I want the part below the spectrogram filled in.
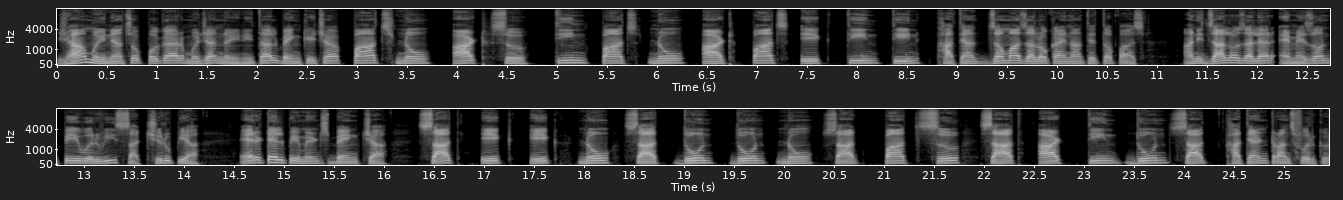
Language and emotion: Goan Konkani, neutral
